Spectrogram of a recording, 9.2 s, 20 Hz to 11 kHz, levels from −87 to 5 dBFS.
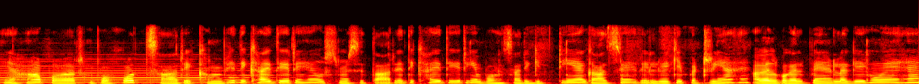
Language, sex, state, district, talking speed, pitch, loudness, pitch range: Hindi, male, Chhattisgarh, Bastar, 200 wpm, 200 Hz, -19 LUFS, 185-225 Hz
